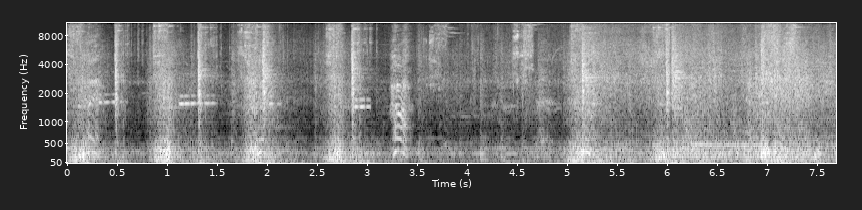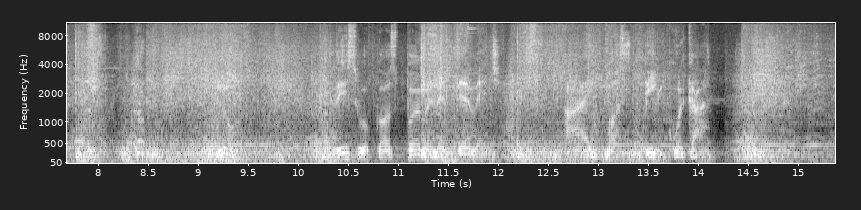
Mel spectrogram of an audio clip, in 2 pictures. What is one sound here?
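Heavy metallic blows strike a rock pillar again and again.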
